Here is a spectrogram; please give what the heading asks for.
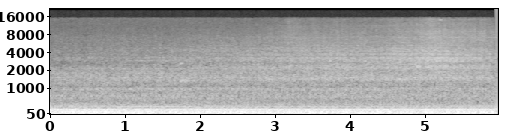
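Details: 2001 Mercedes W210 E220 CDI diesel: low idle after start with a heavy, slightly uneven chug and no clear knock on top; rough idle, cause unknown.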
